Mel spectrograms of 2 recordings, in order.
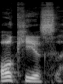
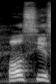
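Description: First: Arceus said with a K sound, "AR-kee-us"; hard-c pronunciation. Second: Arceus said with an S sound, "AR-see-us"; soft-c pronunciation. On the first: Host giving the other way to say the name, hard-c Arceus. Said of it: "depending on how you like to say it". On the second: Host offering two ways to say the name, soft-c Arceus. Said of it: "I say Arceus, some people say Arceus". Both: Shown as a demonstration.

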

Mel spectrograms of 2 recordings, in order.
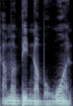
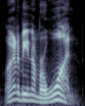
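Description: First: Said in the usual way. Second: High-pitched competitive American boast; hammed-up American go-getter, pitched way up; brash American. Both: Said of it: "That's the American way".

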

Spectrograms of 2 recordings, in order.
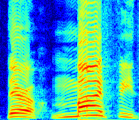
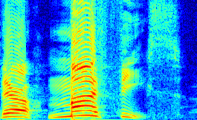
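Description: First: "my" hit hard and slow, louder; stress on my. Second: Slow, louder "my" drawn out; stress on my. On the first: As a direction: lean slowly on "my". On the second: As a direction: lean again on "my", slowly. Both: Real, not acted. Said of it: "repeated for emphasis".

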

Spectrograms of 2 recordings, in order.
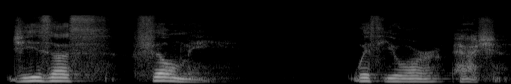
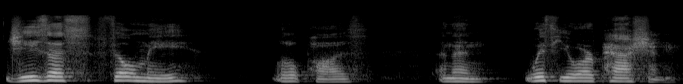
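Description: First: Slow, softer prayer on the breath; gentle guided breath prayer; quiet breath prayer. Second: Slow, measured four-syllable phrasing with a pause; unhurried prayer cadence, pause after fill me; rhythmic breath prayer. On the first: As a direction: breathe the words in and out. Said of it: "If you wanna join me". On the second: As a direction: pace it like a breath, pause in the middle. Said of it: "this particular one is". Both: Shown as a demonstration.

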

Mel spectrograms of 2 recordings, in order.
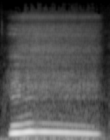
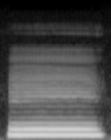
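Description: First: Weak, airy hum with little cord closure; slack, under-supported "mm"; too-loose hum. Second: Low, steady hum at medium closure; low, even "mm"; balanced hum. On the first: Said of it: "Ni tampoco este". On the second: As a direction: hum right at the middle point, neither pressed nor airy. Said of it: "Sino que es este". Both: Shown as a demonstration.

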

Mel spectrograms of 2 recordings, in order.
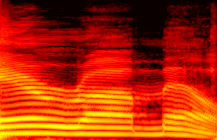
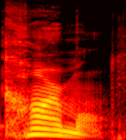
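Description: First: "Caramel" drawn out slowly as CARE-uh-MEL; emphatic three syllables. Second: "caramel" as CAR-mul, middle vowel gone; two-syllable caramel. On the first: Shown as a demonstration. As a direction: spell out "Caramel" by ear, high and slow, every syllable. Insisting on the three-syllable pronunciation. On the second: Retold or imitated. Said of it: "How do you get caramel".

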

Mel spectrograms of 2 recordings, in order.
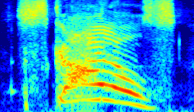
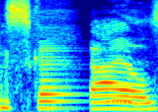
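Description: First: High, punchy name shout. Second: Said in the usual way. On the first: Shown as a demonstration. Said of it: "Just shouting Skiles". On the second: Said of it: "Just shouting".

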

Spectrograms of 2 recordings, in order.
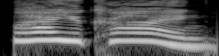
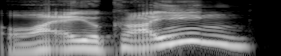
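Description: First: Put-on high-pitched little-girl voice; small child's worried question; Michelle. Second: Put-on slow Cajun accent, near usual pitch; lilting Cajun mother asking; Ma Marie. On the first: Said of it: "that's Michelle". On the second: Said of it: "that's not Ma Marie".

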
